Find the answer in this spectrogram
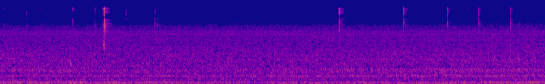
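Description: Near silence with a few faint, scattered clicks of a small folding knife's metal blade and handle parts being handled and fitted together at the pivot; the clearest click comes about one and a half seconds in.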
